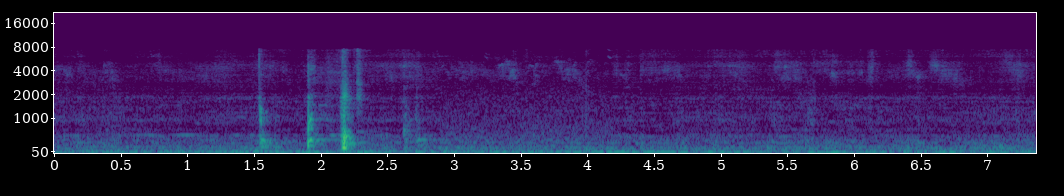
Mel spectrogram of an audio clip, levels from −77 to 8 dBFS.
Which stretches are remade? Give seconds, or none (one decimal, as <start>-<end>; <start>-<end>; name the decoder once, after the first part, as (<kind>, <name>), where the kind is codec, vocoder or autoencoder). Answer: 0.0-2.9 (codec, SNAC); 4.2-7.4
